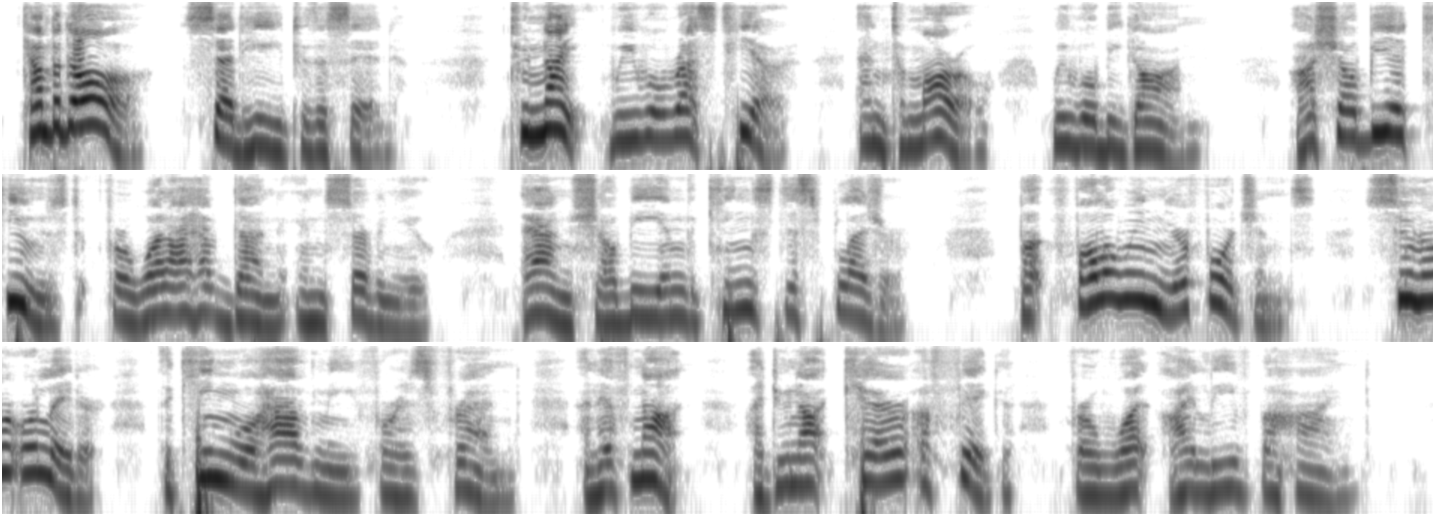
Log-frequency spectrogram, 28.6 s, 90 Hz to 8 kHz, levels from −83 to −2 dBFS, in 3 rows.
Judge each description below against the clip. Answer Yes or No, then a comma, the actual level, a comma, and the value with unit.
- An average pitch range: No, wide, 6.0 semitones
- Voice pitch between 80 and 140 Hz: No, medium, 175 Hz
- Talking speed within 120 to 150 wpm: Yes, average, 140 wpm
